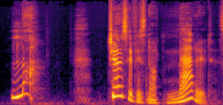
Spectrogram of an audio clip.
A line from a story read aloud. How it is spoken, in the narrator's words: said Amelia, laughing again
